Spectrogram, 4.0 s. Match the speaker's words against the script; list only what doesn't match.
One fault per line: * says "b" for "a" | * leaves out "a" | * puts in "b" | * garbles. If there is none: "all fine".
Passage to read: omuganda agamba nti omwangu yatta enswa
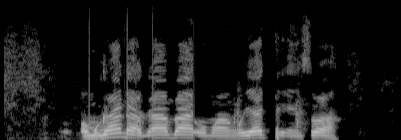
* leaves out "nti"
